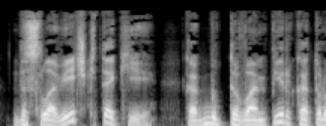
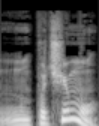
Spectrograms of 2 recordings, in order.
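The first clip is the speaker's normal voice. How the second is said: ordinary delivery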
